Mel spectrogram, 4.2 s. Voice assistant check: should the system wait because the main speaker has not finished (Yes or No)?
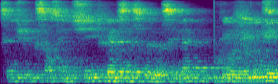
Yes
